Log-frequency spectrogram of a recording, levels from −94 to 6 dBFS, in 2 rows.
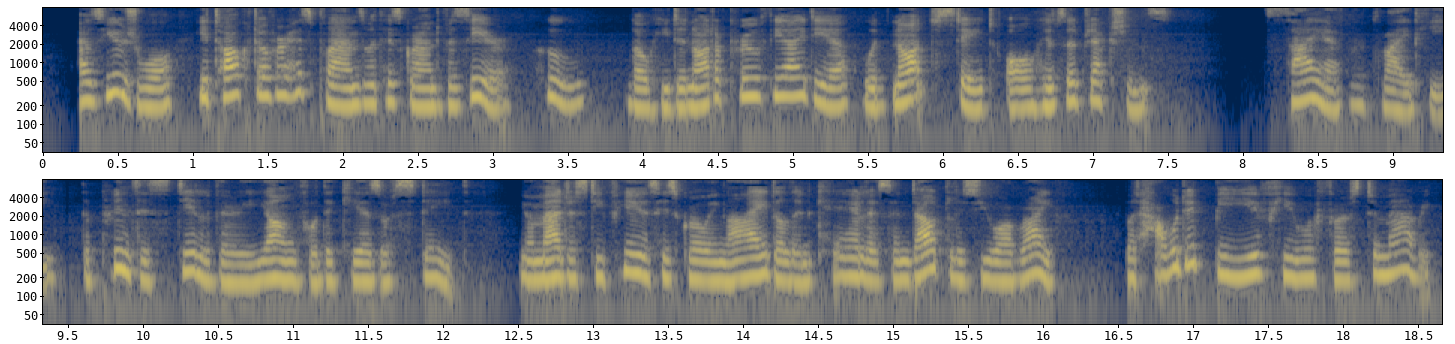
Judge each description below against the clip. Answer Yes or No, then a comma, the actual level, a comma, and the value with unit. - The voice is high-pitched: Yes, high, 200 Hz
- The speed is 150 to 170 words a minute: No, fast, 205 wpm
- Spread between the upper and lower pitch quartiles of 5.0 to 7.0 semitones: No, average, 4.3 semitones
